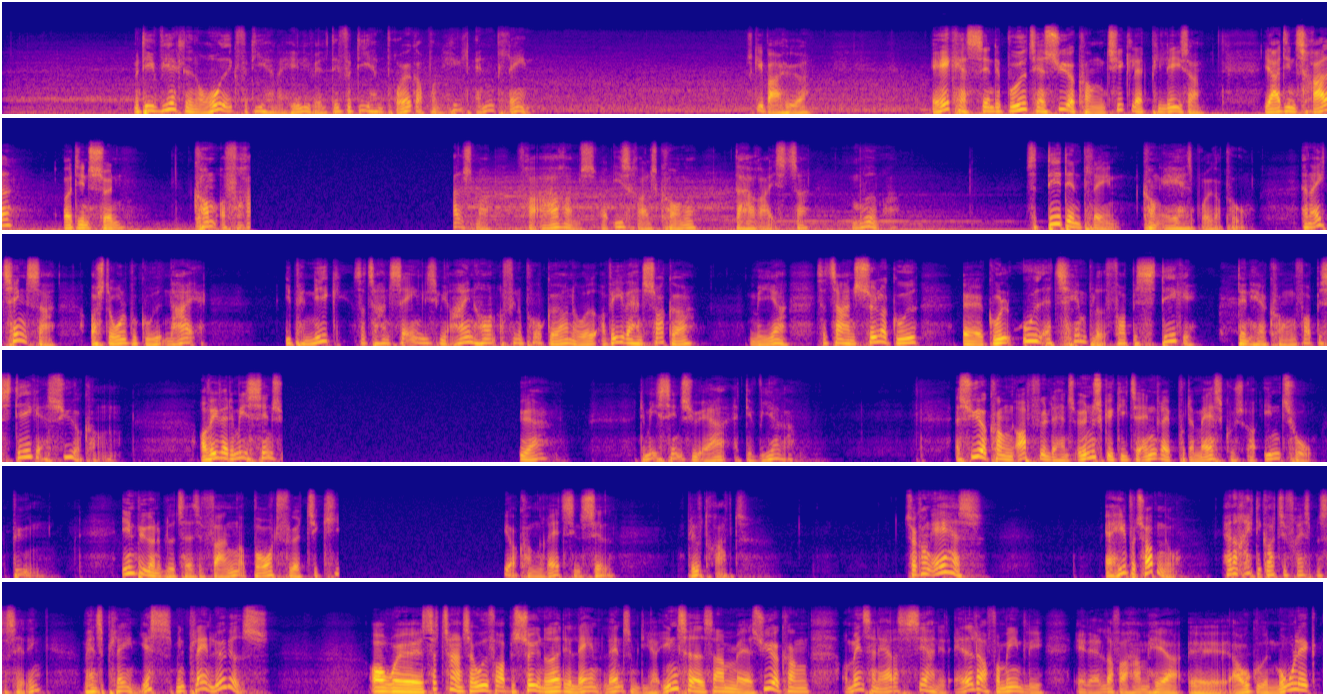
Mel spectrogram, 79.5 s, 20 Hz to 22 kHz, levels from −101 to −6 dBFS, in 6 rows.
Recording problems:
high frequencies cut off; noticeable; nothing above 8 kHz
traffic noise; faint; until 23 s; 20 dB below the speech
audio cutting out; at 16 s for 2 s, at 43 s for 2.5 s and at 56 s for 1.5 s

